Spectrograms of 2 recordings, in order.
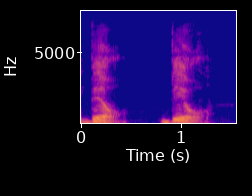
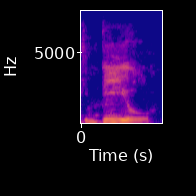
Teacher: So we don't say the L.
